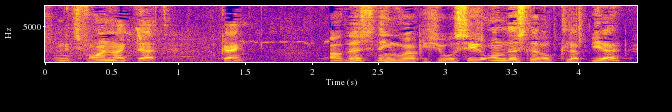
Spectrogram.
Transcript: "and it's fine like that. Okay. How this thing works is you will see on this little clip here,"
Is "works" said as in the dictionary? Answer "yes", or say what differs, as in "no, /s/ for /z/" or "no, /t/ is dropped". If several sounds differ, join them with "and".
no, /s/ is dropped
